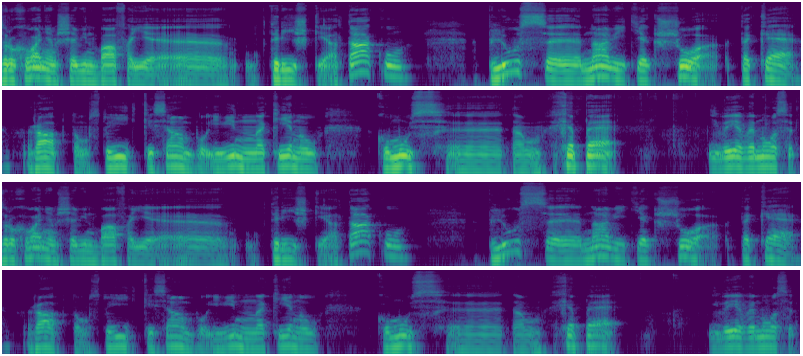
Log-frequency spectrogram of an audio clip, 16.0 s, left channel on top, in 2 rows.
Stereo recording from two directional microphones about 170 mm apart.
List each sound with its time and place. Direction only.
0.0 s speech: 35° left (ahead or behind)
15.2 s speech: 40° left (ahead or behind)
